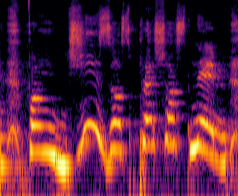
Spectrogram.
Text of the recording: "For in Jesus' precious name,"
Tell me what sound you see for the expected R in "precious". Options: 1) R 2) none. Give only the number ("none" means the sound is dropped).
1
